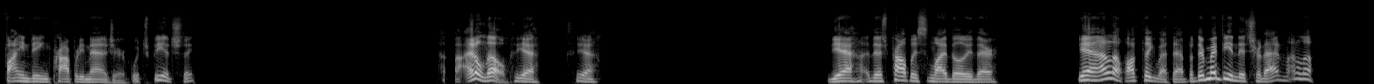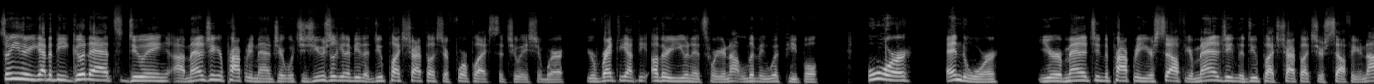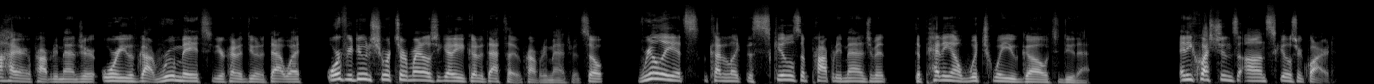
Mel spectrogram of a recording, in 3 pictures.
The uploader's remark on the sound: This was a live class recorded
